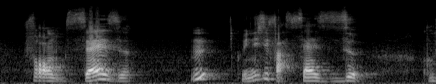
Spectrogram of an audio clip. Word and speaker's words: française: Quindi, française. Qual è la differenza tra français, française? Che nella pronuncia dovrò fare al femminile la S. Sentite? Français, française.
